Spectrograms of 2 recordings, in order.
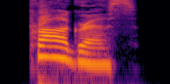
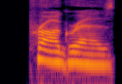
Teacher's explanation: Stress pra in US, prog in UK. Keep gress light.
